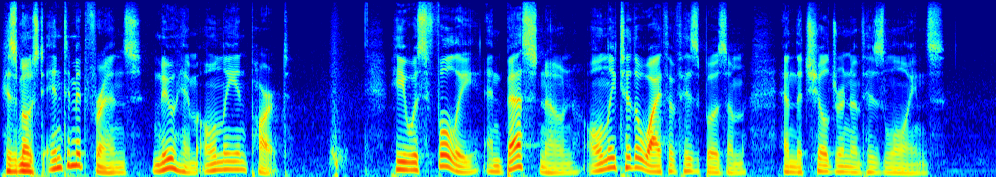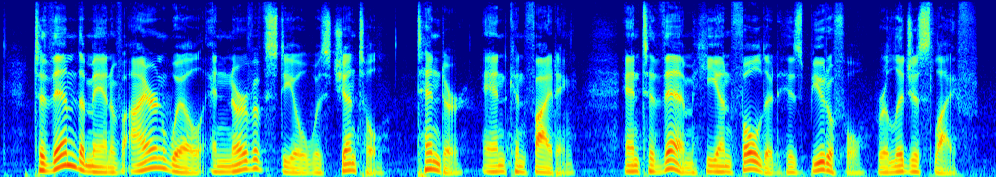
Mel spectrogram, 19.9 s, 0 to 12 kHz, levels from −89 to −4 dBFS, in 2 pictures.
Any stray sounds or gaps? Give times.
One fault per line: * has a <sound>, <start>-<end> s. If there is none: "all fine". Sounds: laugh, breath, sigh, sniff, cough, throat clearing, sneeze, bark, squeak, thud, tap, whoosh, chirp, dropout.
* has a whoosh, 3.3-3.5 s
